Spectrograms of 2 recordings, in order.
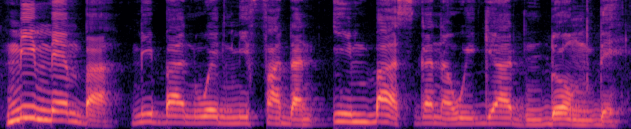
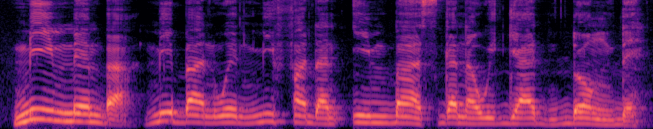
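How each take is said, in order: First: Lively Jamaican patois demo. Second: Jamaican patois. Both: Shown as a demonstration. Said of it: "Another example".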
